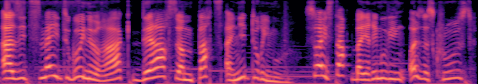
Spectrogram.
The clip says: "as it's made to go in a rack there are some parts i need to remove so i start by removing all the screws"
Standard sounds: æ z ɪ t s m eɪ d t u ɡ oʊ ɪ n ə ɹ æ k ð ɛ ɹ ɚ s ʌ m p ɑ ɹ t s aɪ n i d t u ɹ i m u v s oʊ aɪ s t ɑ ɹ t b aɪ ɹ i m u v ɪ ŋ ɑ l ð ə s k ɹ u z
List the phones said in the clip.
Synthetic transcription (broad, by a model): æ z ɪ t s m eɪ d t u ɡ oʊ ɪ n ə ɹ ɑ k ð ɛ ɹ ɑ s ʌ m p ɑ ɹ t s aɪ n i d t u ɹ i m u v s oʊ aɪ s t ɑ ɹ t b aɪ ɹ i m u v ɪ ŋ ɑ l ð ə s k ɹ u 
